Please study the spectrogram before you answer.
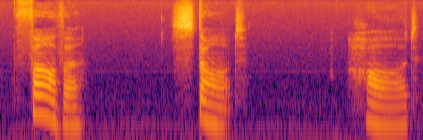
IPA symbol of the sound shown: a:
